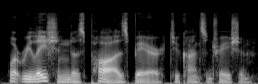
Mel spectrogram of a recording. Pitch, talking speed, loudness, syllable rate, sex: 105 Hz, 165 wpm, -19 LUFS, 5.4 syllables/s, male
